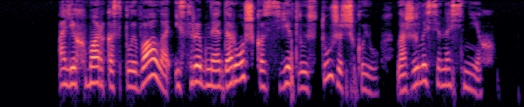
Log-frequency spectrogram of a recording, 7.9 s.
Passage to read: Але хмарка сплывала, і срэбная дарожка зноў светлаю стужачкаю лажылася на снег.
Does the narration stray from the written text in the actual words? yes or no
yes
